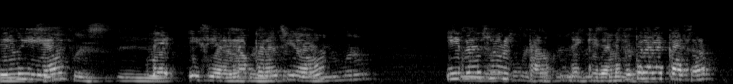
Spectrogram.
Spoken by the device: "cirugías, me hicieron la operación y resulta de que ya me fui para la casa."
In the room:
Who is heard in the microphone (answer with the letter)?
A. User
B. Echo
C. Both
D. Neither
C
